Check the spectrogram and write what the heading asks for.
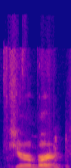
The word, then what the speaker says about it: Kira Burton: basis but anyway um my guest today is Kira Burton you know before I announced you I I should have asked how you pronounced your name did I get it right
